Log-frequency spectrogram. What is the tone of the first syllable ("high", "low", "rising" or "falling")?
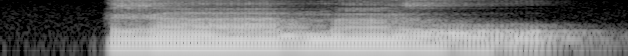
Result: high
